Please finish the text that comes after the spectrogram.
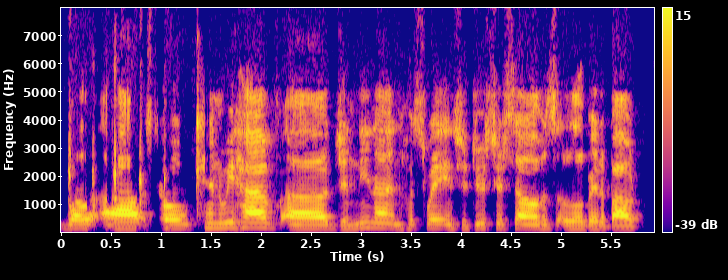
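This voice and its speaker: A man's voice: fairly high pitch, moderate pace, lo-fi sound. Friendly rambling man co-host. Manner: friendly, rambling, laughs between phrases. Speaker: podcast co-host, doctoral candidate. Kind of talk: casual podcast chat.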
